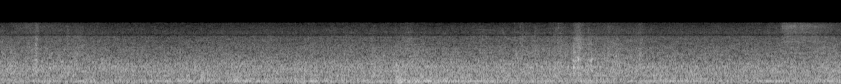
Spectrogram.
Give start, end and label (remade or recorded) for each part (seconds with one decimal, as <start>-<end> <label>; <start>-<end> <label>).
0.0-0.8 remade; 0.8-2.1 recorded; 2.1-2.9 remade; 2.9-5.7 recorded; 5.7-8.4 remade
